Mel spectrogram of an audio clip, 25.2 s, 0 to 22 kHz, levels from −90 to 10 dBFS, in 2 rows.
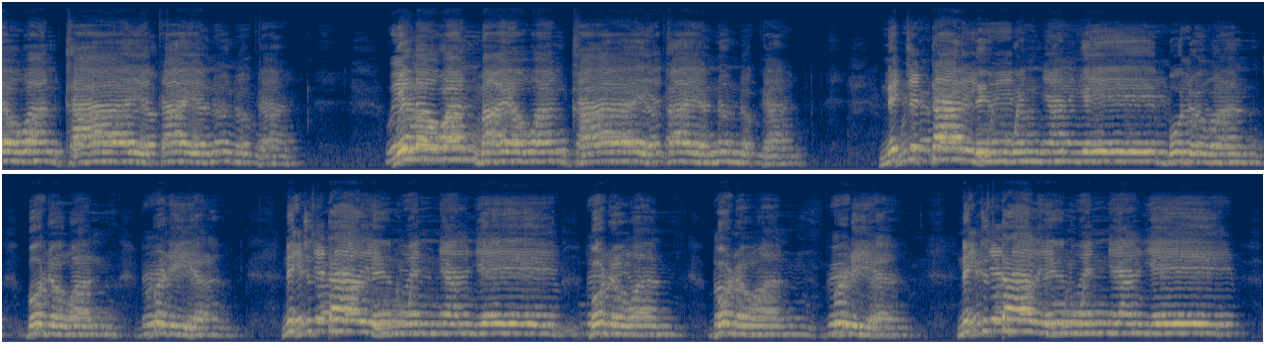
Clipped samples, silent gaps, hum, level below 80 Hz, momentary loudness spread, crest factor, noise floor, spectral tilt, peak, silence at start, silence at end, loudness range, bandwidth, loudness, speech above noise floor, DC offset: under 0.1%; none; none; -86 dBFS; 14 LU; 20 dB; -62 dBFS; -4.5 dB/octave; -4 dBFS; 0 s; 0.25 s; 4 LU; 14.5 kHz; -24 LUFS; 39 dB; under 0.1%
